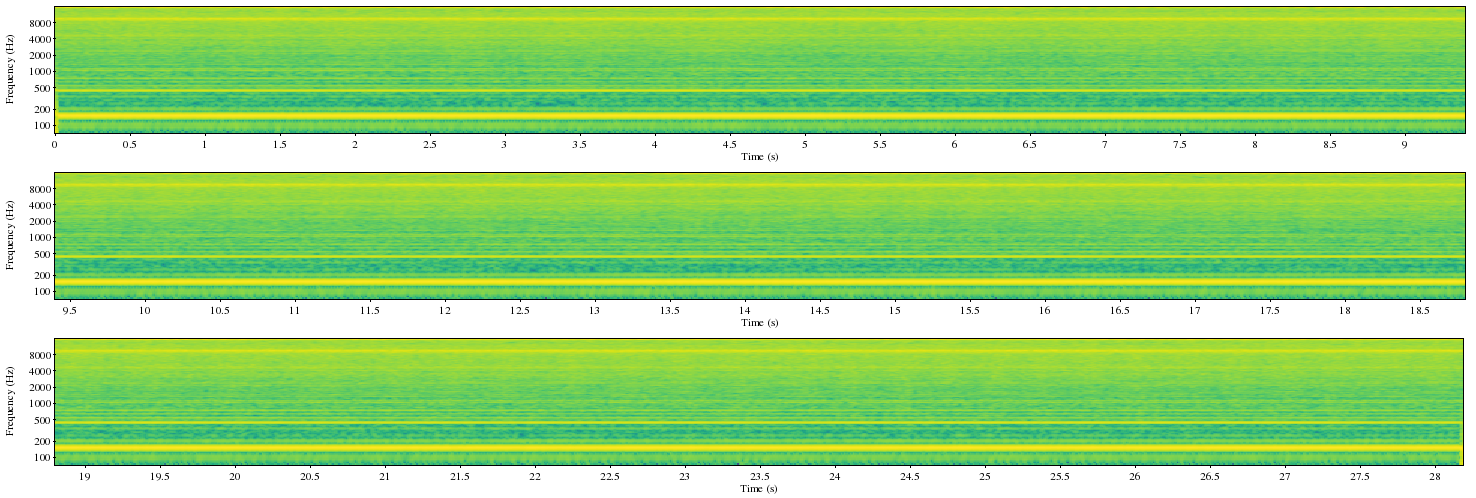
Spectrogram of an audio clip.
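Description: A steady, unchanging low hum with a fainter higher tone above it, and no other sound.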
